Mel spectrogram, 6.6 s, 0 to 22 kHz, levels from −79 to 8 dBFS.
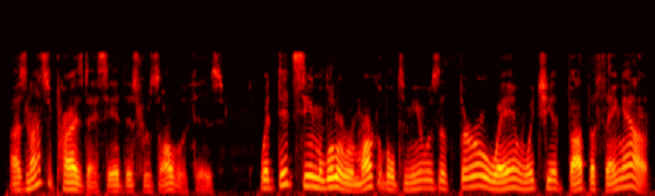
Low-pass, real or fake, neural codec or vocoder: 7.2 kHz; fake; codec, 16 kHz, 16 kbps, FunCodec, trained on LibriTTS, 50 frames a second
